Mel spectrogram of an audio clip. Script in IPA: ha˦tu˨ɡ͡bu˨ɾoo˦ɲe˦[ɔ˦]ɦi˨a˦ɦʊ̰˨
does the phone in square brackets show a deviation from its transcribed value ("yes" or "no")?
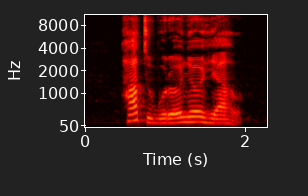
yes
